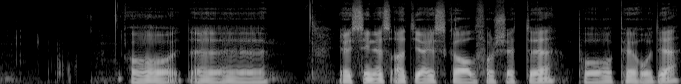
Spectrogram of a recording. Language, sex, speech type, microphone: Norwegian, female, spontaneous, Shure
